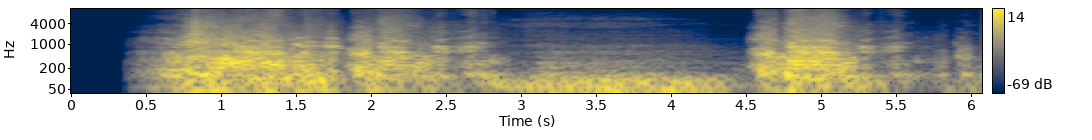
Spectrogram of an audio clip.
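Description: The MGM studio logo's lion roaring: a long roar starting about half a second in, a shorter second roar, a lower growl, then a third roar near the end that trails off.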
